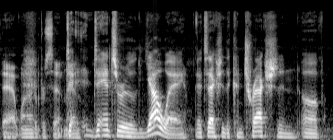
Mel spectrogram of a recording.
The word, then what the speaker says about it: Yahweh: hwhs okay yeah so it's actually the contraction pronounced yahweh but it's i am that i am if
